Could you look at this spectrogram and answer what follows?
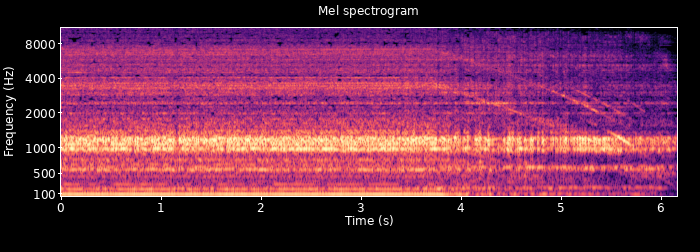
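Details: Parkside Performance PWSAP 40-Li A1 40V cordless angle grinder, free-running at about 5700 rpm, near 110 dB: loud whine with a rough chattery edge, then coasting down; rattling angle gears cause the noise and vibration of the whole tool.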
